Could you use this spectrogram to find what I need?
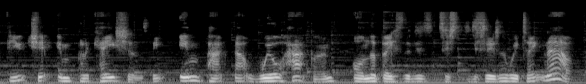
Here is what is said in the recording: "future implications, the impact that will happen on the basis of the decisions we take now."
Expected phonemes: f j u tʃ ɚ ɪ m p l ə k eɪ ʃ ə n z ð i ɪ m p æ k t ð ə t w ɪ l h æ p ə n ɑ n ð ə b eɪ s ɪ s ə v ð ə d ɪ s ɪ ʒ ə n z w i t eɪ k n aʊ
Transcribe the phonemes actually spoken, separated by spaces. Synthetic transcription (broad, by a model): f j u tʃ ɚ ɪ m p l ə k eɪ ʃ ə n z ð i ɪ m p æ k t ð ə t w ɪ l h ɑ p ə n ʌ n ð ə b eɪ s ɪ s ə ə d ɪ s ɪ ʒ ə n z w i t eɪ k n aʊ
